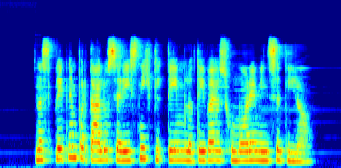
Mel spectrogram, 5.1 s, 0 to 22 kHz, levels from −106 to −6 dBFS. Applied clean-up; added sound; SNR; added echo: neural mask model DeepFilterNet 3.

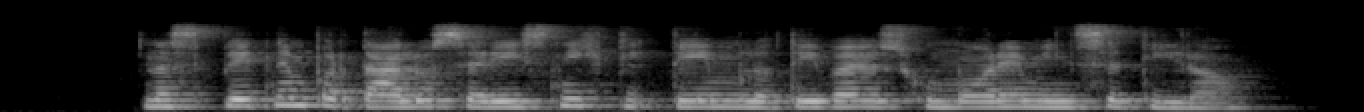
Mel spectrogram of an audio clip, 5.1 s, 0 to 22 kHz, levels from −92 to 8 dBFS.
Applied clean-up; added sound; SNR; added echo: neural mask model Resemble Enhance denoiser.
